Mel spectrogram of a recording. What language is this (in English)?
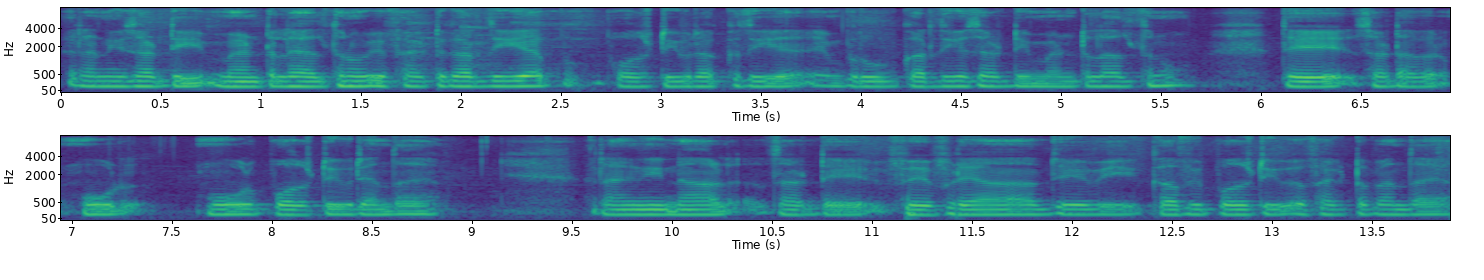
Punjabi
